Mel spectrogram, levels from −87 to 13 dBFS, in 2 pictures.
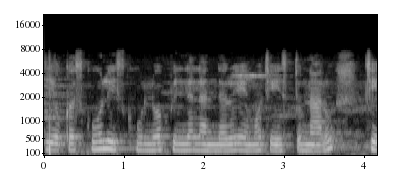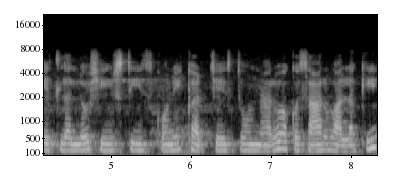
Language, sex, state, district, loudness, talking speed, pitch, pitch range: Telugu, female, Andhra Pradesh, Chittoor, -20 LUFS, 145 wpm, 180 Hz, 170-190 Hz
